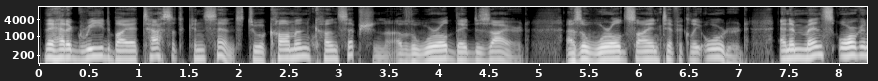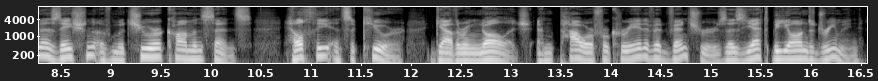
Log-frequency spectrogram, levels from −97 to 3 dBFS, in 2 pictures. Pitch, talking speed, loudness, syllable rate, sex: 140 Hz, 150 wpm, -19 LUFS, 5.3 syllables/s, male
